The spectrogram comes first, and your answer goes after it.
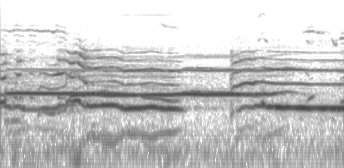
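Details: A small pack of gray wolves (Canis lupus) howls in chorus, long sustained tones overlapping at different pitches.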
